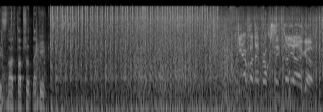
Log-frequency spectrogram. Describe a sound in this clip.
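Rapid automatic gunfire rattles steadily.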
